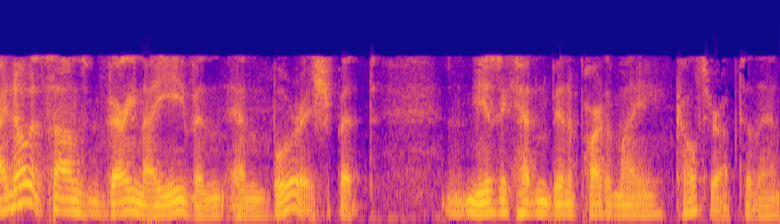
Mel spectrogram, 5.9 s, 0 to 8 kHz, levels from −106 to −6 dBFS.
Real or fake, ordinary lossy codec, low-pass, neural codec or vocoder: real; AAC, 16 kbps; 7.2 kHz; none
